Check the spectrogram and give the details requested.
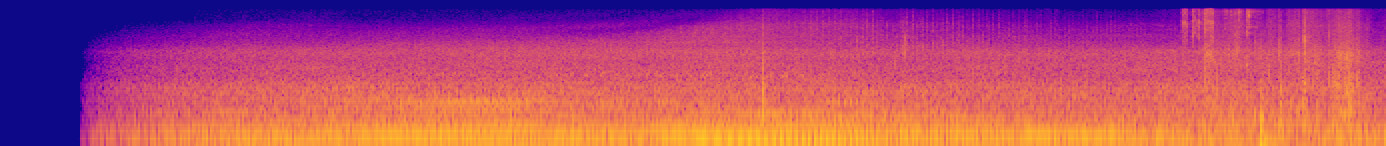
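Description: Car engine fading in and running at low speed, its pitch shifting a little as it swells and then eases off. About twelve seconds in, a sharp click followed by a quick run of clicks and knocks.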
